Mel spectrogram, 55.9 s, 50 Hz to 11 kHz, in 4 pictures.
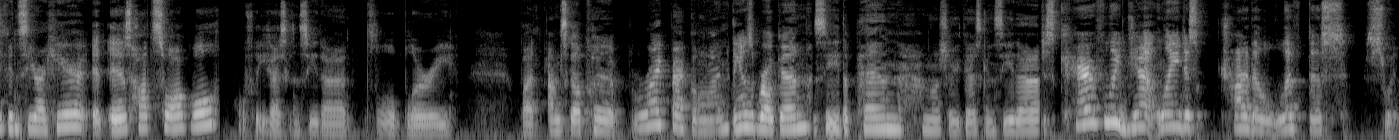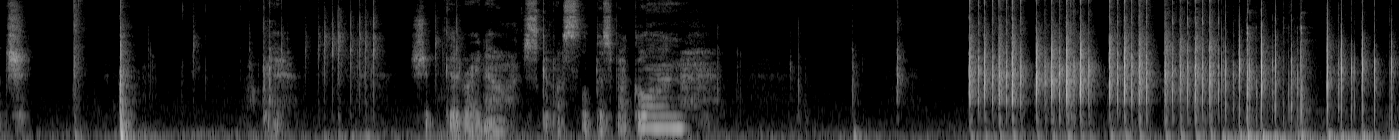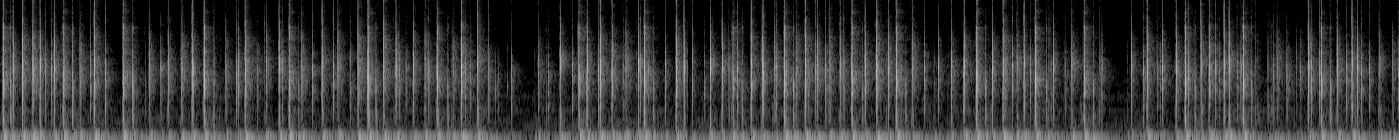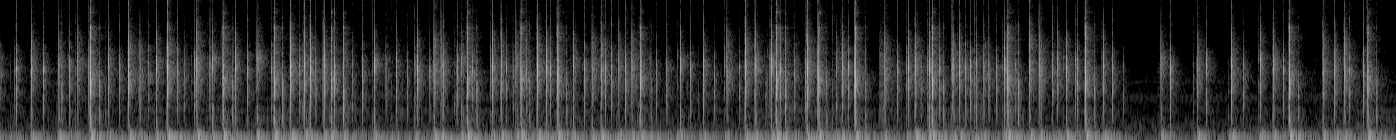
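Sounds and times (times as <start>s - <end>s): mechanical keyboard typing: 17.1s - 17.8s, 23.7s - 55.9s.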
